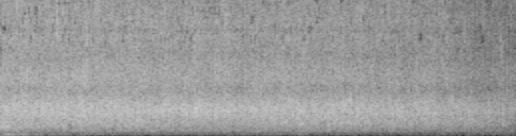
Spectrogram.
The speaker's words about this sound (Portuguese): Uau, vale a pena aplaudir a Jesus mesmo. Uau!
